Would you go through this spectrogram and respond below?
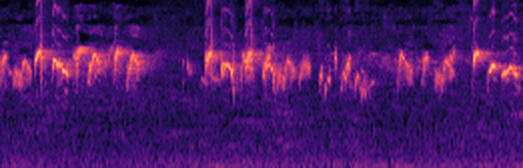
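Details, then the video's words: {'caption': 'Long-tailed shrike of river forest, training song for other songbirds: dense, fast, scratchy warbling with mimic-like chirps and several crisp clicks, continuous for most of the clip over faint hiss.'} "Masteran Pentet Hutan Sungai Deras"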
